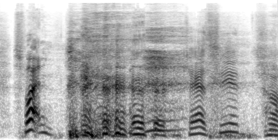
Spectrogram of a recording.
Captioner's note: all laughing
